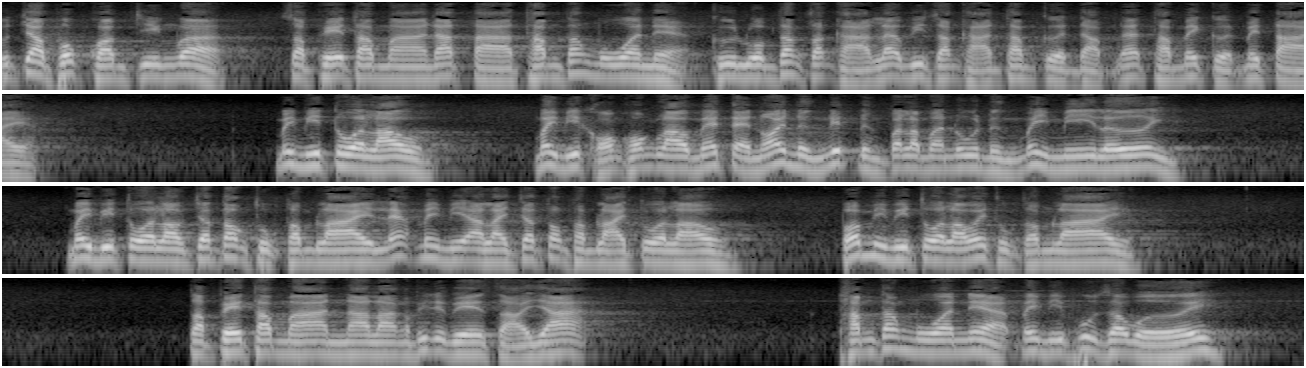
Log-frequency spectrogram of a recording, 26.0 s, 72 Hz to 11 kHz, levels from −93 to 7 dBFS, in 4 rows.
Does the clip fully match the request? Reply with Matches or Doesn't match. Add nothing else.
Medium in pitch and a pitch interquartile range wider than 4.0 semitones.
Doesn't match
